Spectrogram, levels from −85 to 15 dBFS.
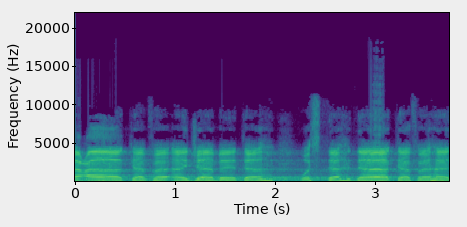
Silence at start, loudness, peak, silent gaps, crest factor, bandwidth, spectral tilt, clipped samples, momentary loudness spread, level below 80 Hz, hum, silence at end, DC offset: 0 s; -12 LUFS; 0 dBFS; none; 12 dB; 12.5 kHz; -5.5 dB/octave; under 0.1%; 7 LU; -50 dBFS; none; 0 s; under 0.1%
